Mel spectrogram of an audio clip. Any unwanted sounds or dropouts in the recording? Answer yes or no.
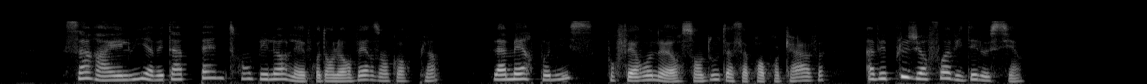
no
